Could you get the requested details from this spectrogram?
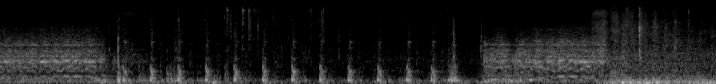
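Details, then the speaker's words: Cold start on a chilly morning after about two weeks sitting, gas pumped first: about a dozen slow cranking turns, then it catches and runs rough with a light fast ticking from a small exhaust leak, which calms once warm. "You can kind of hear that ticking, which is the exhaust. Once it warms up, it calms down a little bit."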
